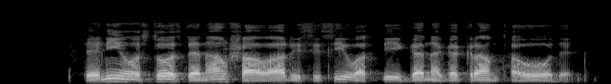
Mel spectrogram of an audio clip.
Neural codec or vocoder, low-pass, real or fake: vocoder, 24 kHz, 100 mel bands, Vocos; 7.2 kHz; fake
